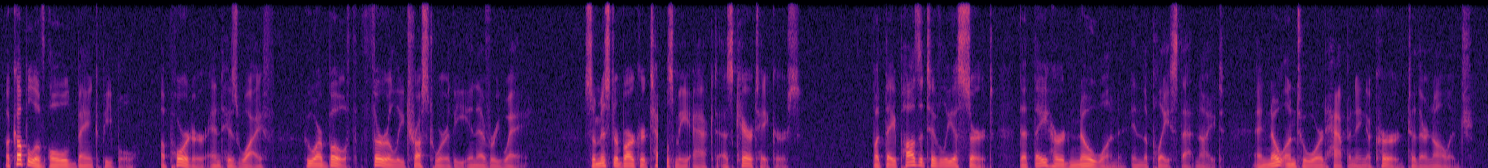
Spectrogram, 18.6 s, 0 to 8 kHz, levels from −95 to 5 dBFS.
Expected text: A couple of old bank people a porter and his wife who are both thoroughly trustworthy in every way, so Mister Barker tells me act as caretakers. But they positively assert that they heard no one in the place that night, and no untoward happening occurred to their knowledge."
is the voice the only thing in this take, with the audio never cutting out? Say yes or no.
no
